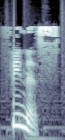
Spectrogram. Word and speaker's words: finesse: இந்த வேர்டை எப்படி ப்ரொனவுன்ஸ் பண்ணணும்னா ஃபினஸ்.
